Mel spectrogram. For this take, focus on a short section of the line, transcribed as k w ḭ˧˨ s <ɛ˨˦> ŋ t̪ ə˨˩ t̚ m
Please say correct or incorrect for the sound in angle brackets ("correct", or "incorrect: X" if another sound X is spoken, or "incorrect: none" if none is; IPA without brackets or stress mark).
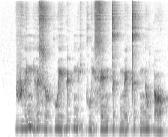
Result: correct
